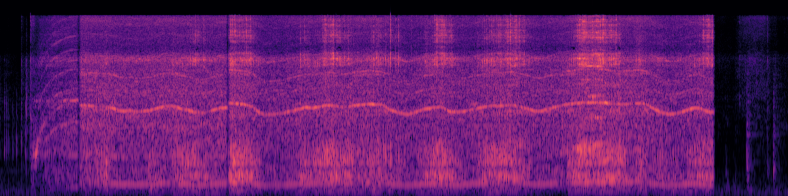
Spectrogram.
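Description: Electric hand mixer running on medium speed, its beaters creaming butter and sugar in a glass bowl. The motor spins up in the first second, its whine wavering in pitch and swelling every second or two as the beaters work through the mixture, and cuts off suddenly near the end.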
